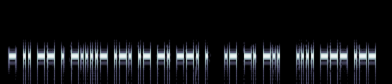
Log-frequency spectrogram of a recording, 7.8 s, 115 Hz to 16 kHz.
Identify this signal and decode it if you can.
Morse code, heard as a keyed tone, about 25 wpm, 600 Hz. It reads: TIME-RANGE AND HOW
